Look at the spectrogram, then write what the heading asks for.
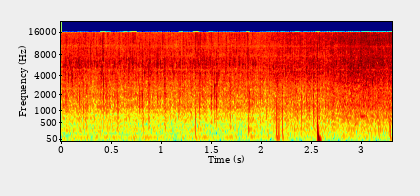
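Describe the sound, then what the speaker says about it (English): Prawns pan-frying in a kimchi-based coating, a steady close sizzle with scattered pops and spits and one sharp crackle near the end, no voices. "Pan fry the prawns on both sides."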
